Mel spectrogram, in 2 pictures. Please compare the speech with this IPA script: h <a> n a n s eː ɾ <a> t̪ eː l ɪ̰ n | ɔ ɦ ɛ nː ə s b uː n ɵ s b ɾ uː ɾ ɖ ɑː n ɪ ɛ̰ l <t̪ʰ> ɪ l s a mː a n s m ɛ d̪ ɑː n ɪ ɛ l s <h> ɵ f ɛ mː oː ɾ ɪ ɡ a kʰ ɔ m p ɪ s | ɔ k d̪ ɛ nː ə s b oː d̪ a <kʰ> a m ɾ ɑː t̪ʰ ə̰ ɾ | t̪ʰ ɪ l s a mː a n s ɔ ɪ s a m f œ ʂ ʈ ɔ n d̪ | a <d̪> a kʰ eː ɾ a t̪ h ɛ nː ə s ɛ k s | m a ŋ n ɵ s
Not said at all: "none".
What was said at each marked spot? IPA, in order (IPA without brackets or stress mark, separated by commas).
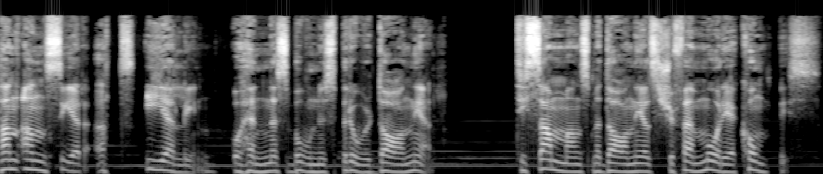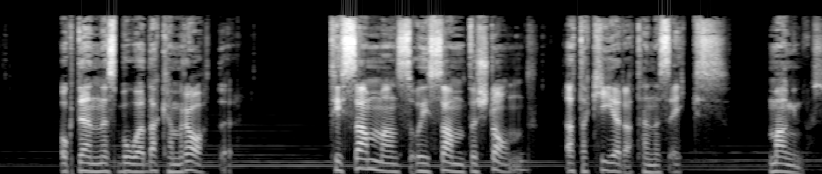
a, a, t̪ʰ, ɕ, kʰ, t̪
